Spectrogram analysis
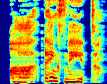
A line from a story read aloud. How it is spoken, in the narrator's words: James said through a yawn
